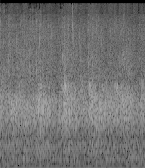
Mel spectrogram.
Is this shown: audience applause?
yes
